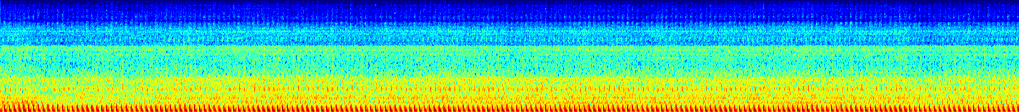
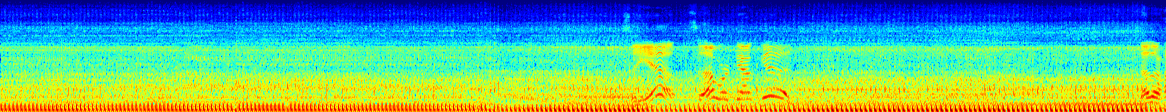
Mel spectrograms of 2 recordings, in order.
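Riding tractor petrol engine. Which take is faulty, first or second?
first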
